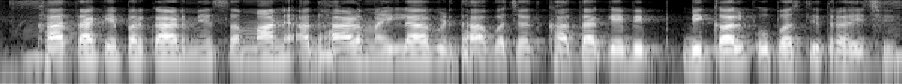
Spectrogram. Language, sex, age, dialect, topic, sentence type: Magahi, female, 25-30, Western, banking, statement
